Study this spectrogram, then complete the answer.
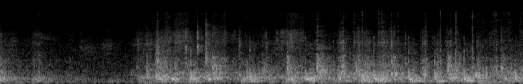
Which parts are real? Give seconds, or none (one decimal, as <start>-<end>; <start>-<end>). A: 0.0-5.2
